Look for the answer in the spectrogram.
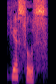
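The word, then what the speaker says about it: Iesus (Ἰησοῦς): Creștinii din secolul I care vorbeau ebraica trebuie să-i fi pronunțat numele Iehoșua, iar cei care vorbeau greaca, Iesus.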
